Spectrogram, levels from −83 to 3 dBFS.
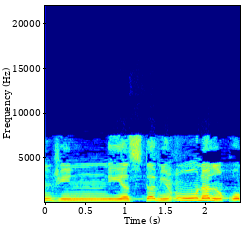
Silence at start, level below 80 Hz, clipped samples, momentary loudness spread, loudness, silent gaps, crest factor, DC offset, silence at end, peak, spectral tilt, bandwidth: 0 s; -70 dBFS; under 0.1%; 5 LU; -20 LUFS; none; 12 dB; under 0.1%; 0 s; -6 dBFS; -4 dB/octave; 8 kHz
